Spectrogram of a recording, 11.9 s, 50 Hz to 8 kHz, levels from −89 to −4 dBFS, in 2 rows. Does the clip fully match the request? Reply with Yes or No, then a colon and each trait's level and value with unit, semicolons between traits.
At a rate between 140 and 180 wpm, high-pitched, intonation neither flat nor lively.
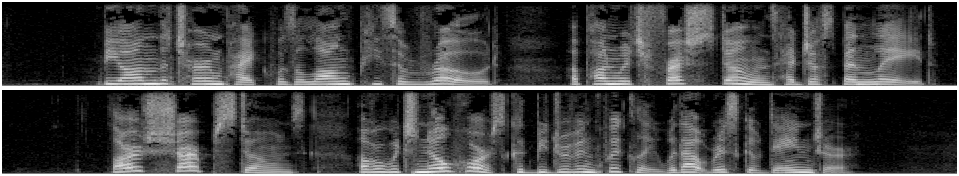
Yes: average, 160 wpm; very high, 250 Hz; average, 3.7 semitones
